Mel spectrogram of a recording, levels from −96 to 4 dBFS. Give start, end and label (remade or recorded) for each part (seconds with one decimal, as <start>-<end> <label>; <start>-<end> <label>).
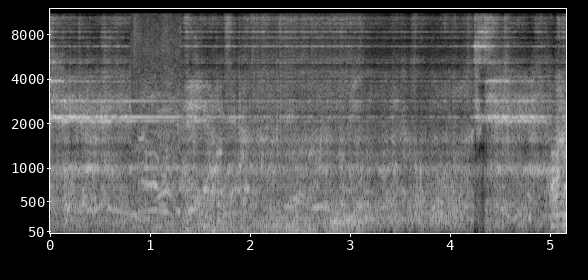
0.0-0.8 remade; 0.8-1.3 recorded; 1.3-5.2 remade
